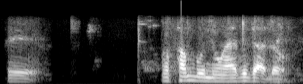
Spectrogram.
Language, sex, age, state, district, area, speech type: Manipuri, male, 18-30, Manipur, Chandel, rural, conversation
